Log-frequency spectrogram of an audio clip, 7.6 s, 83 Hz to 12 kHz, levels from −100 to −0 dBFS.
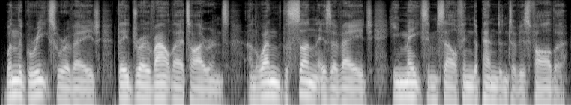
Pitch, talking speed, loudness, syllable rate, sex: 100 Hz, 195 wpm, -18 LUFS, 5.2 syllables/s, male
